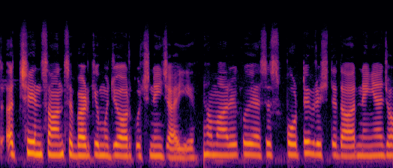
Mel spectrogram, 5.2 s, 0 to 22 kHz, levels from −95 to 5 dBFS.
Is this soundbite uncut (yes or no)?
no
